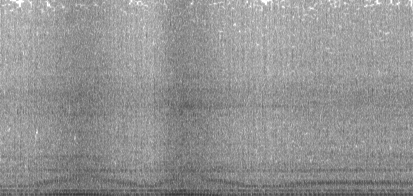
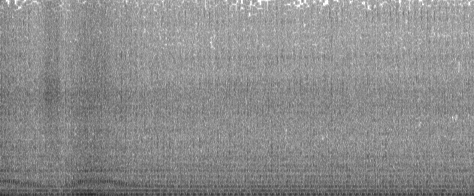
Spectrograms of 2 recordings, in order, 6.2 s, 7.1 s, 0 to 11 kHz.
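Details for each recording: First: Yamaha LC135 single-cylinder motorcycle, engine warm, after repair of droning/whistling noise traced to crankshaft: blipped twice from idle, revving cleanly with no drone or whistle. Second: Yamaha LC135 motorcycle engine idles with a rough, throbbing drone after a quick blip, pointing to a worn crankshaft.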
